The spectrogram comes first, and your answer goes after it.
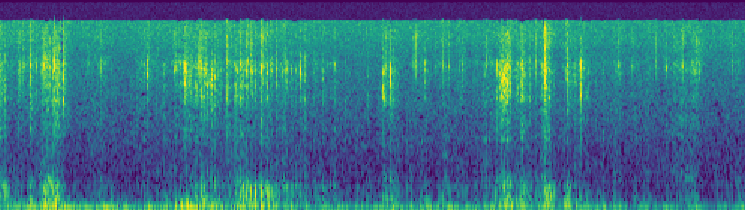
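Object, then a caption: Plastic beaded handbag. Fingernails scratch and tap across the beads on the front of a pink plastic beaded handbag, then the hand comes to rest on the bag. Soft, quiet clicking and rustling patter over a steady low hum, with faint bright ticks.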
